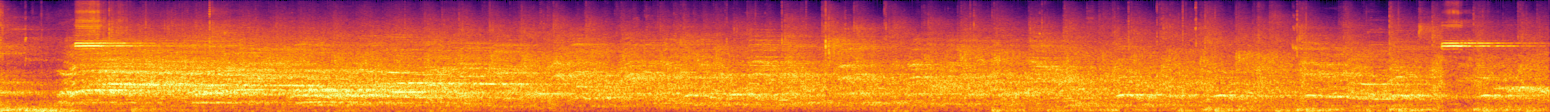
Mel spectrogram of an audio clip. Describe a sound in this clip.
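A referee's whistle blows sharply.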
